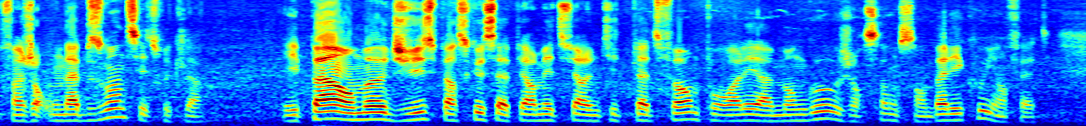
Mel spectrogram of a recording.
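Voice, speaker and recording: A man's very fast speech sits at a medium pitch with ordinary pitch variation. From France, La Rochelle. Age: 20s. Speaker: film student and skateboarder. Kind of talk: casual interview. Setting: on location. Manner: hesitant, many fillers.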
